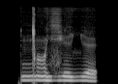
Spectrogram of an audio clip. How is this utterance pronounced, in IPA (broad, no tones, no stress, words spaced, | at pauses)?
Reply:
ŋ͡ǀɔ̃zʲɛʎɛ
